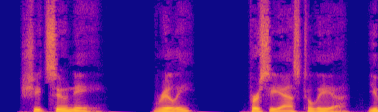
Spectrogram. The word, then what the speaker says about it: Shizune: You're all right, Shizune. Shitsune. Really? Percy asked Talia, you mispronounce her name?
